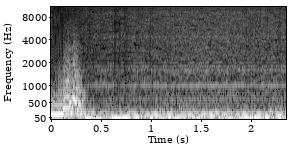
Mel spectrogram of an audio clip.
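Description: Loud, steady electrical mains hum and buzz on the recording, running unchanged through a pause in the talk. A spoken word at the very start.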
